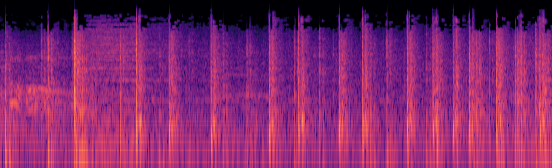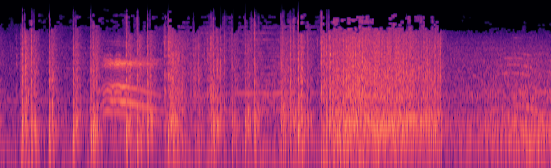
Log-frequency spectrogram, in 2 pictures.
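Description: Fireworks bang and crackle in rapid bursts.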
